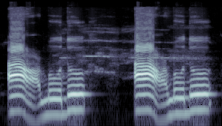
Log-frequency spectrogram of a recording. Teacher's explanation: حمزہ کو ہم نے عین کے ساتھ ملانا ہے اور عین کو آپ نے حلق کے درمیان والے حصے سے ادا کرنا ہے۔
